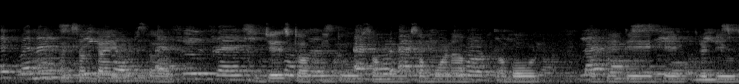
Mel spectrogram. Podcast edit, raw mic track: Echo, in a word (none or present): present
